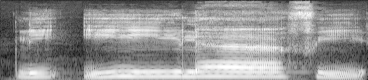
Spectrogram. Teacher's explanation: حمزہ اور یا ملائیں گے، تھوڑا سا اس کو کھینچیں گے ایک الف کے برابر۔ لإیلا، لام کے اوپر کھڑا زبر ہے۔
